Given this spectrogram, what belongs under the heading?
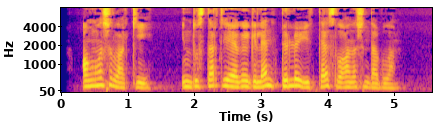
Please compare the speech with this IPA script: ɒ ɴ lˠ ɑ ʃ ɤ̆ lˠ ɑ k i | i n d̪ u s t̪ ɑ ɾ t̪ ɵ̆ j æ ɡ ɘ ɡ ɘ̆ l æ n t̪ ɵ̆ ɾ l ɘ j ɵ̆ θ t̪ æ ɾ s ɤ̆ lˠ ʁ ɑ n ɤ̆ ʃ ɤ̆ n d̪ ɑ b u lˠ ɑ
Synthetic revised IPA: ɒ ɴ lˠ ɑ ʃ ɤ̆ lˠ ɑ k i | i n d̪ u s t̪ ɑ ɾ t̪ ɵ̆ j æ ɡ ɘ ɡ ɘ̆ l æ n t̪ ɵ̆ ɾ l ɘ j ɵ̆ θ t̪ æ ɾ s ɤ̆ lˠ ʁ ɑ n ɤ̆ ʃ ɤ̆ n d̪ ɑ b u lˠ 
